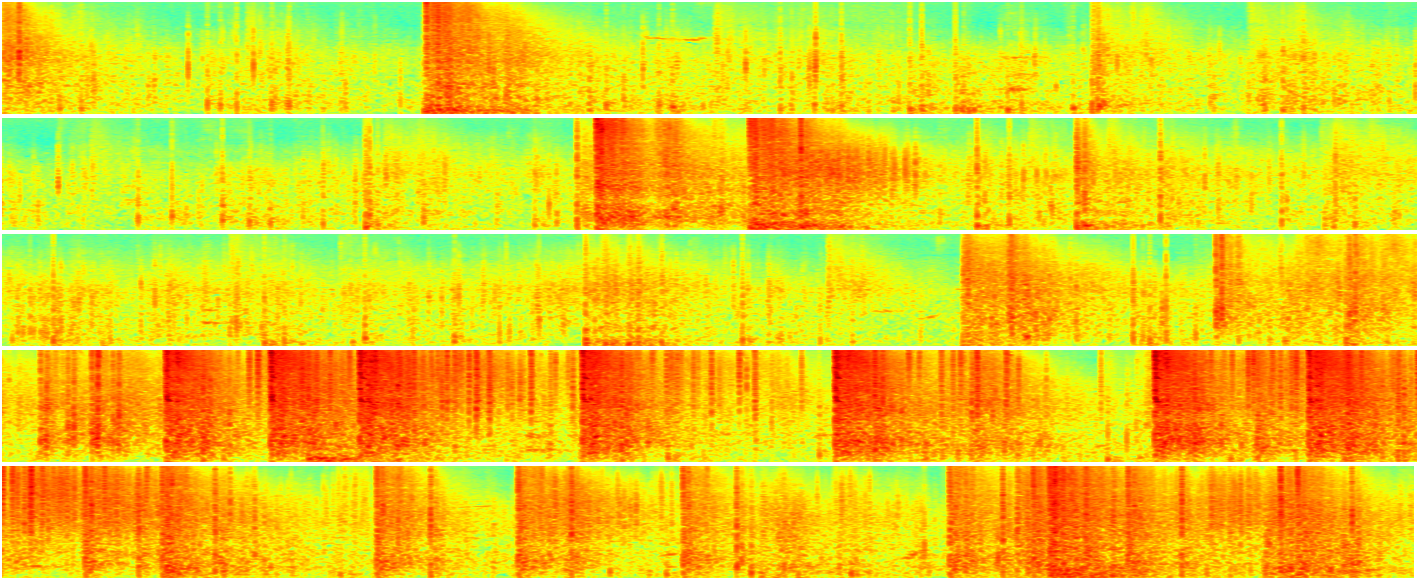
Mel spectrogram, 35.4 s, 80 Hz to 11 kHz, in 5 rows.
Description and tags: pirotecnia navidad1
one of my firsts catches with my h4n. 2011 Christmas above my house. Part II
